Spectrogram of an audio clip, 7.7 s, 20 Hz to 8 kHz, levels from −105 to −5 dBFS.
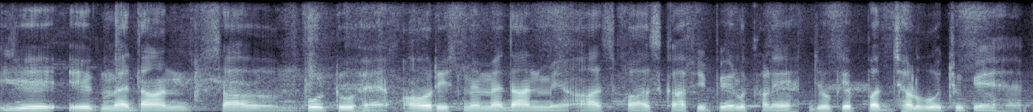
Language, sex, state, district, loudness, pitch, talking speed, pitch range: Hindi, male, Uttar Pradesh, Muzaffarnagar, -20 LUFS, 100 Hz, 155 wpm, 100-105 Hz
